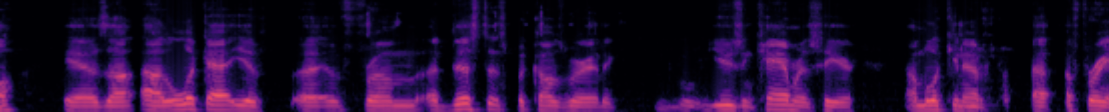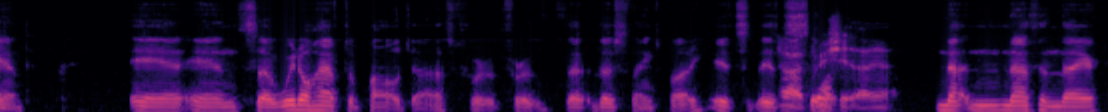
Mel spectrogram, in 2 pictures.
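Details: Speech changes in an adult man with progressive supranuclear palsy, a rare atypical parkinsonism affecting balance and speech, plus developing primary progressive aphasia impairing language processing; hearing reported normal.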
